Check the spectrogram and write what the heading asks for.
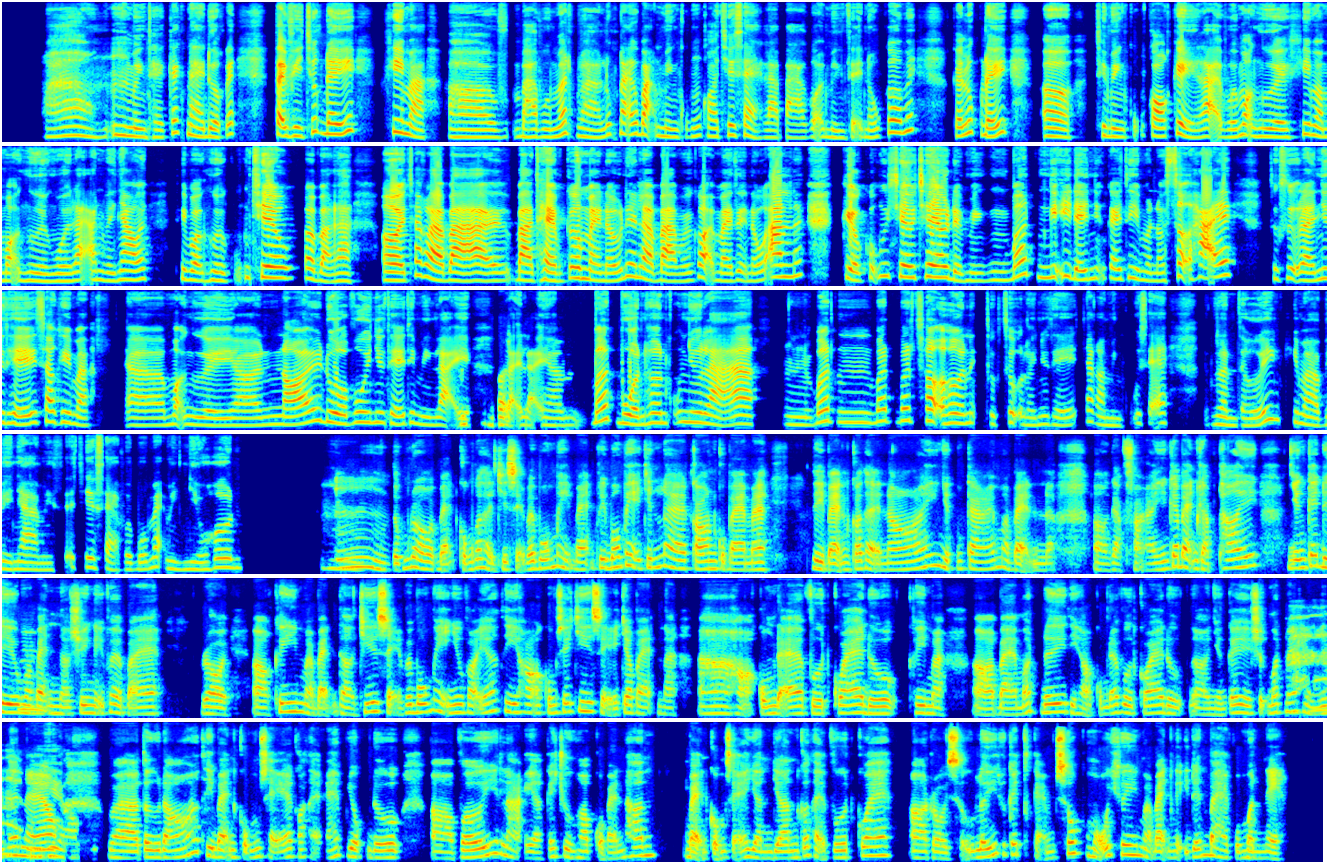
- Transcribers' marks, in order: tapping; other background noise; unintelligible speech
- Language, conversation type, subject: Vietnamese, advice, Vì sao những kỷ niệm chung cứ ám ảnh bạn mỗi ngày?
